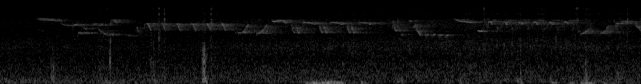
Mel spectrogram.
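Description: A songbird singing one long, rapid high-pitched song of trills that jump up and down in pitch, starting about half a second in and running several seconds.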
